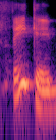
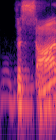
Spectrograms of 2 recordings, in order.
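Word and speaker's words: façade: learned some bad stuff i thought it was pronounced fake aid until i was like 15 maybe facade i think is how you pronounce it like i learned that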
